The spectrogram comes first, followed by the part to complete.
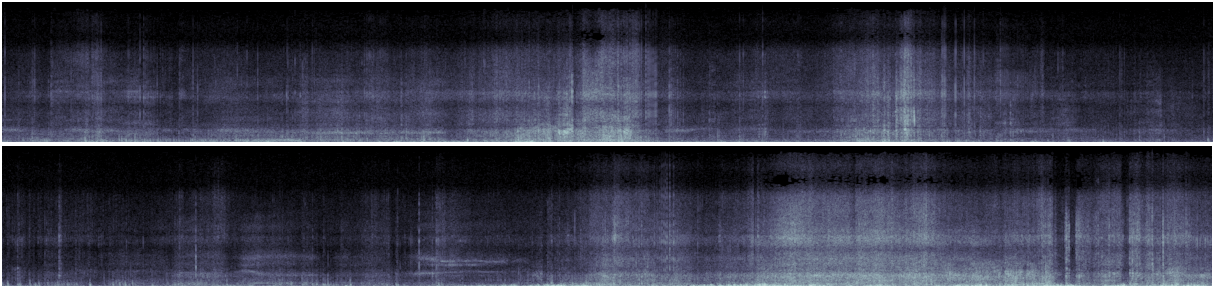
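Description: Wind rushing over a helmet camera's microphone and skis hissing through deep powder snow on an off-piste descent, swelling in surges and loudest in the last six seconds.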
